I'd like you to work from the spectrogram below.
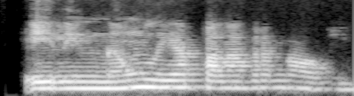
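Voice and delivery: usual speaking voice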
